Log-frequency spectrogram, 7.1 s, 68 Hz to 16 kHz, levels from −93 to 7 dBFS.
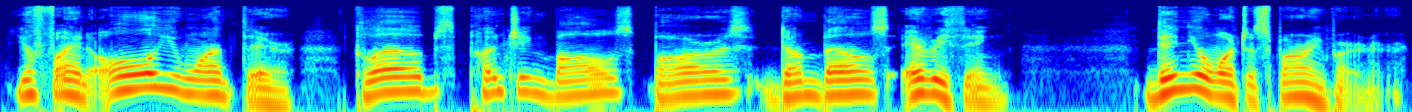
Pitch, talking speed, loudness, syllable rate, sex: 155 Hz, 160 wpm, -18 LUFS, 4.5 syllables/s, male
